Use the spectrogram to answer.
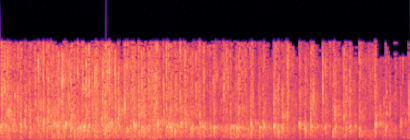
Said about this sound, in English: Amen. Give them a big round of applause. We appreciate them.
